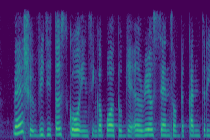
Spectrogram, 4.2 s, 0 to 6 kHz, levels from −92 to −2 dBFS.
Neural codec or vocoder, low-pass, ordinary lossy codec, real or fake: codec, 16 kHz in and 24 kHz out, 1 kbps, XY-Tokenizer; 5.4 kHz; none; fake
